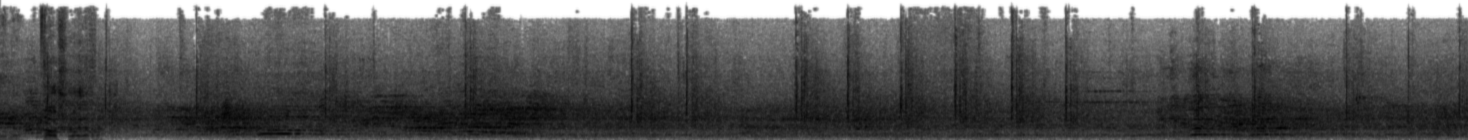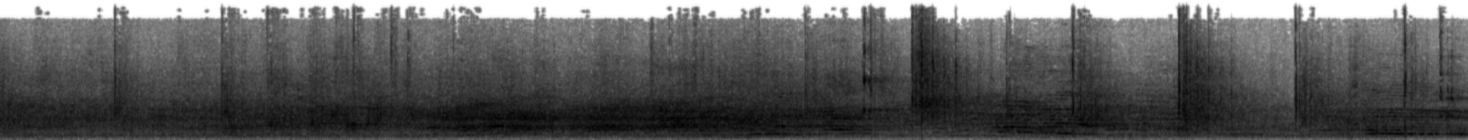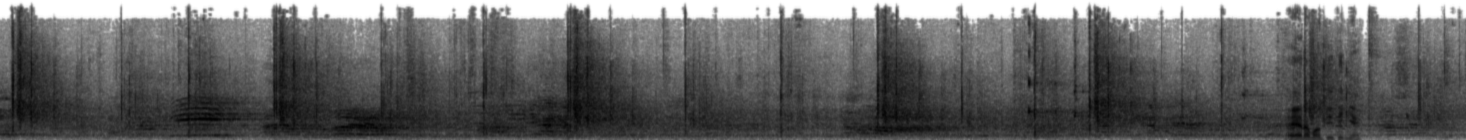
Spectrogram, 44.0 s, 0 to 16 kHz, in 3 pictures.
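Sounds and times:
crowd voices: 0:00.0 - 0:44.0.

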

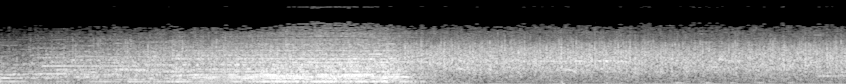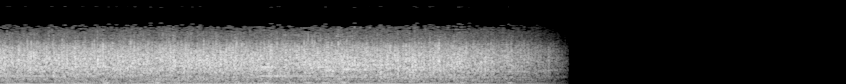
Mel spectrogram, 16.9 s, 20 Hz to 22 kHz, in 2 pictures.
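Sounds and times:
audience applauding: 0:00.0 - 0:14.2.

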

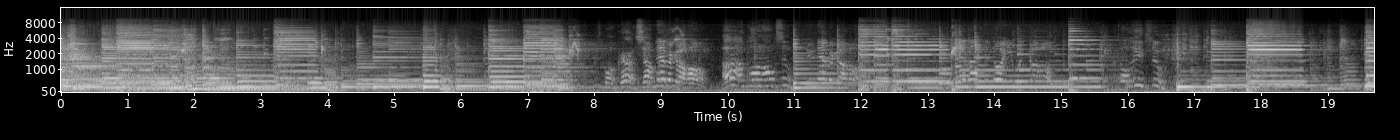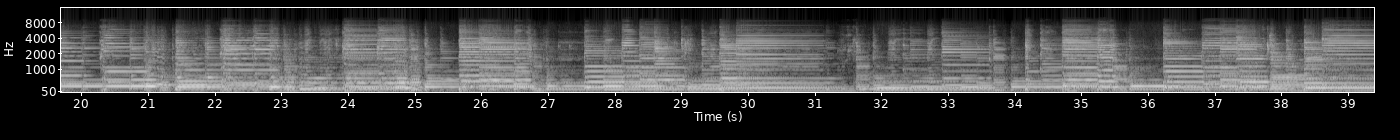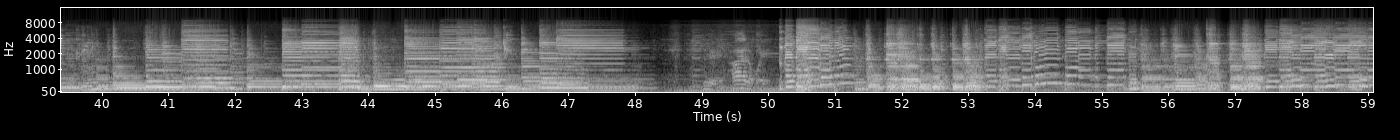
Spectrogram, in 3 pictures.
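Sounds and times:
electric guitar: 0:00.0 - 0:08.2, 0:11.0 - 0:59.0.

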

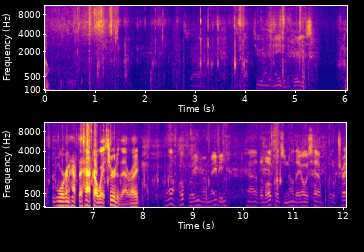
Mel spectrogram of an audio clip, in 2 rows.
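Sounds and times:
faint footsteps: 0:00.0 - 0:12.0
dry leaves rustling: 0:00.2 - 0:01.7.

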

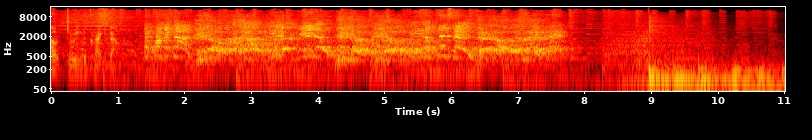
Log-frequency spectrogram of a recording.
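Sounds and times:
crowd shouting and cheering: 0:01.4 - 0:07.8.

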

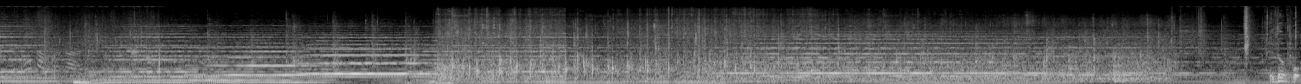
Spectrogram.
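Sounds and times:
background music with long notes: 0:00.0 - 0:13.0
horse hooves clip-clopping on street: 0:00.0 - 0:13.0.

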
